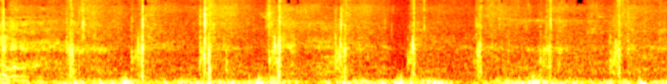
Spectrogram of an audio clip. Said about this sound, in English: Right now? Yeah, we start running. Race the train.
